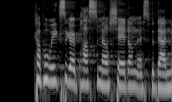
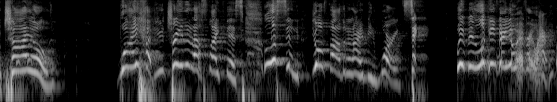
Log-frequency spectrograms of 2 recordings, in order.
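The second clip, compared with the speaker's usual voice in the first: scolding mother; 10 semitones higher than usual. Acted. Mother finding her son scolds him, half laughing. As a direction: scold the boy with worried exasperation. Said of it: "Let me quote you what Mary said".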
